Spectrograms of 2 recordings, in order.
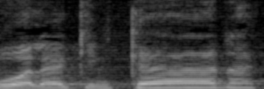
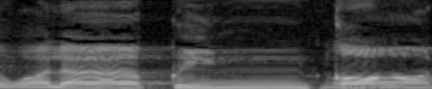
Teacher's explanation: Maknanya lidah kita tu qaf kat depan dia, kaf dekat depan dia, qaf di belakang, dekat dengan anak tekak. So kaf depan dia.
